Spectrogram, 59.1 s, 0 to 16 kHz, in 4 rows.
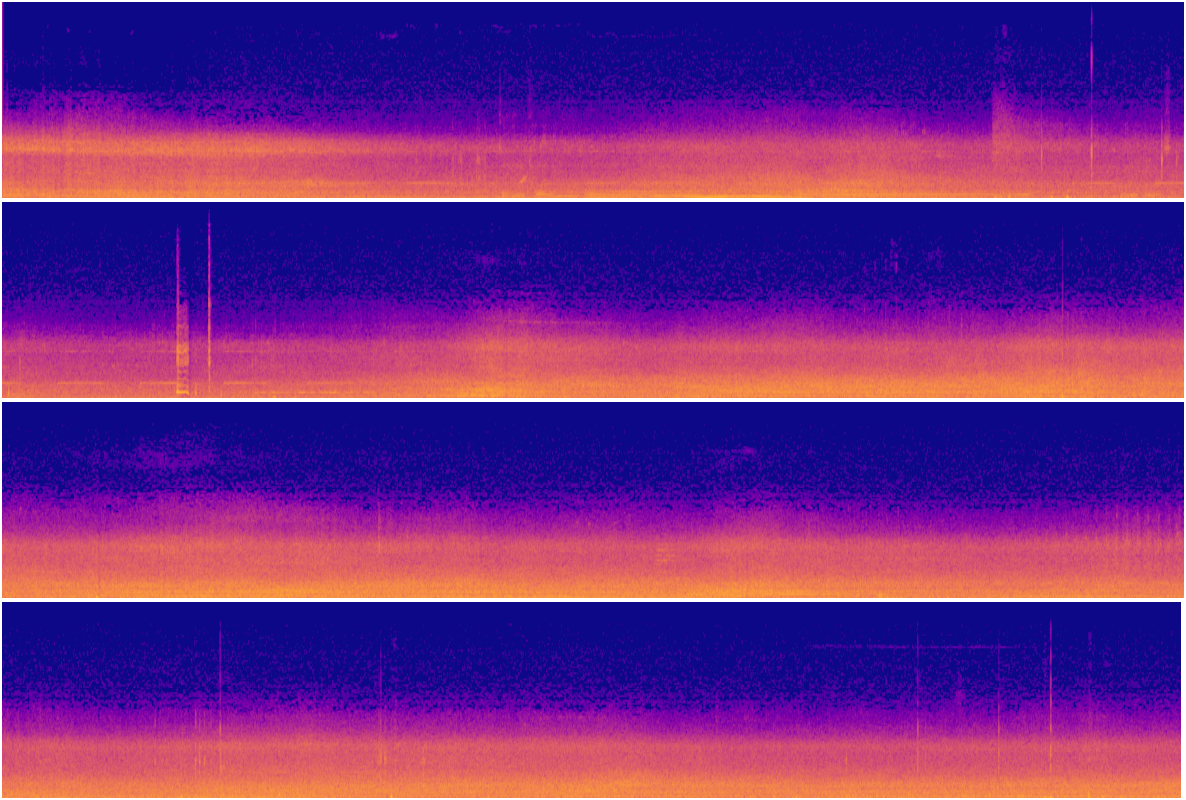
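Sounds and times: road traffic passing: 0:00.0 - 0:59.0
reversing alarm beeping: 0:04.2 - 0:07.8, 0:11.0 - 0:19.6.

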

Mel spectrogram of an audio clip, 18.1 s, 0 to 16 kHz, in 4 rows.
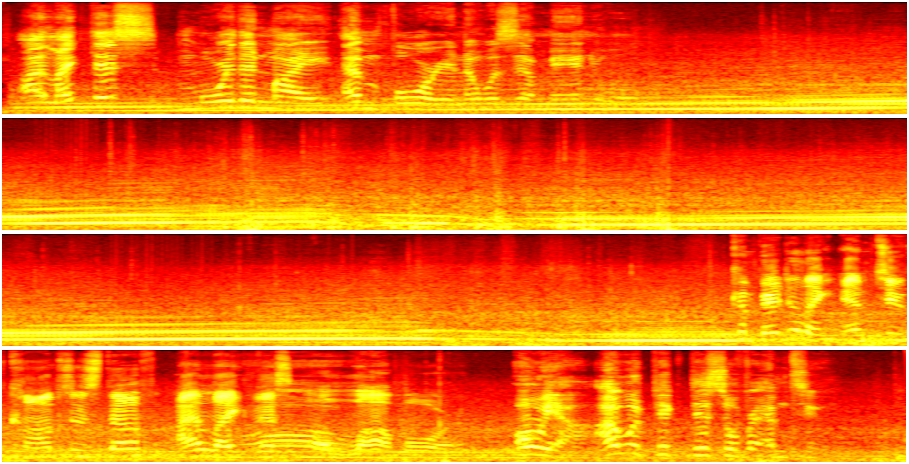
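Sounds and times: car engine revving under acceleration: 0:00.0 - 0:18.0.

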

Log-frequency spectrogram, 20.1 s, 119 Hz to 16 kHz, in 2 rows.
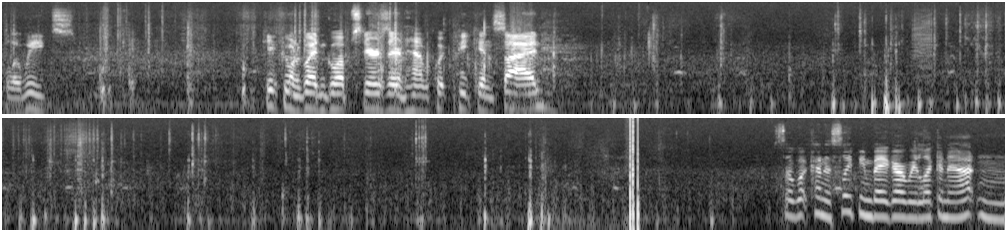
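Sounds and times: knocks and thumps on ladder: 0:06.0 - 0:13.6.

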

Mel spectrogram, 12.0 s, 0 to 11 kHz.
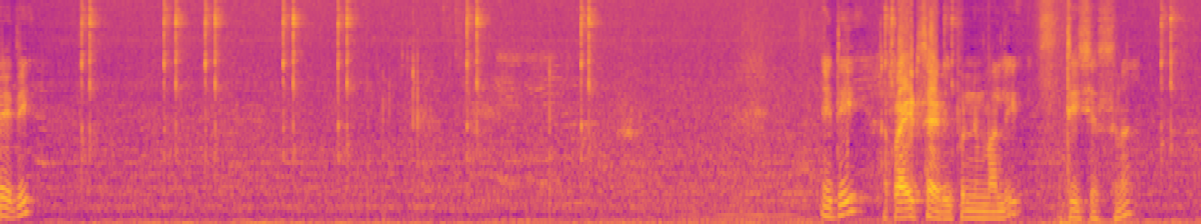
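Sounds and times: low background hum: 0:00.0 - 0:12.0
computer mouse clicking: 0:00.8 - 0:01.0, 0:01.6 - 0:04.9, 0:05.5 - 0:06.0, 0:08.8 - 0:09.7, 0:11.6 - 0:11.9.

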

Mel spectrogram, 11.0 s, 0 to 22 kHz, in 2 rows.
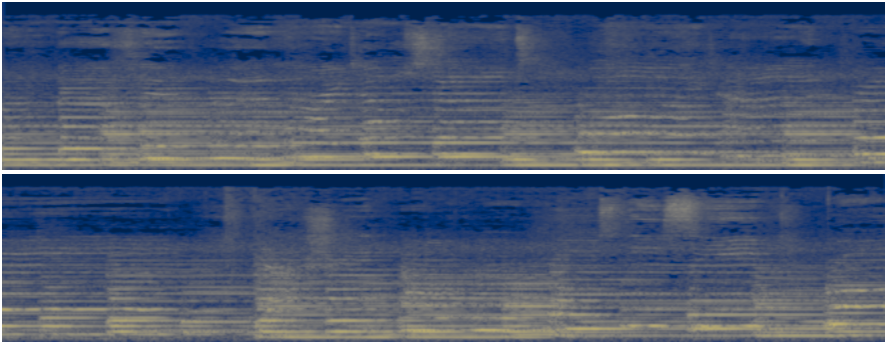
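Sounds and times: boy singing: 0:00.0 - 0:06.5, 0:07.1 - 0:11.0
piano accompaniment: 0:00.0 - 0:11.0.

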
